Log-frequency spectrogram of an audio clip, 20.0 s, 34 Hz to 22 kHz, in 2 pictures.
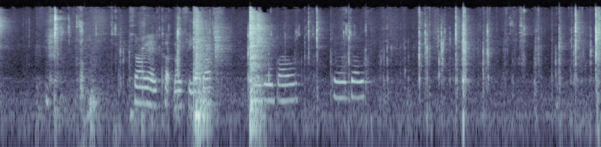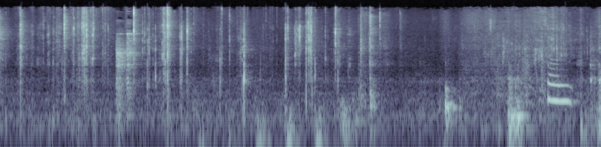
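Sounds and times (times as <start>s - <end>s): toys clicking and tapping: 1.9s - 6.2s
crinkly rustling: 4.4s - 16.8s, 17.7s - 20.0s.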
